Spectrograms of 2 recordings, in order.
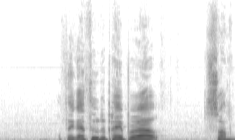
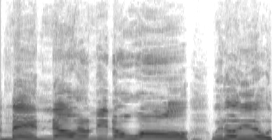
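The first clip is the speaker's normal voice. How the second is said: mocking protester voice; 8 semitones higher, 3 dB louder than usual.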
